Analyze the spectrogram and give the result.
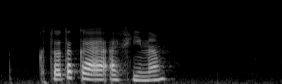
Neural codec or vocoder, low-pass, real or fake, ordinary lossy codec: none; none; real; none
